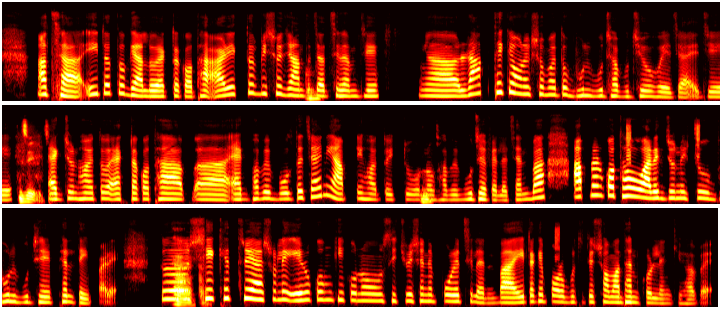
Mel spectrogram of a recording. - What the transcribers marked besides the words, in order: tapping; other background noise
- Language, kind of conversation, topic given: Bengali, podcast, আবেগ নিয়ন্ত্রণ করে কীভাবে ভুল বোঝাবুঝি কমানো যায়?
